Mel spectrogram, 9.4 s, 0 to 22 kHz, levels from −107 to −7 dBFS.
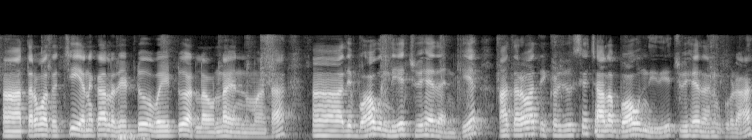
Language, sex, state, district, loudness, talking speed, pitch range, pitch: Telugu, male, Andhra Pradesh, Annamaya, -20 LUFS, 125 wpm, 130-155 Hz, 140 Hz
